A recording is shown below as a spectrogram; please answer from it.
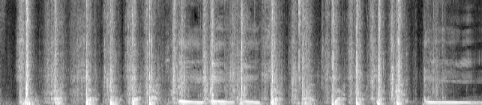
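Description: A man's voice making a rhythmic beat: a quick run of sharp percussive hits, about three to four a second, with a few sung notes in the middle.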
